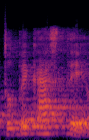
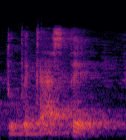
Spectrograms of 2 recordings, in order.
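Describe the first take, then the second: First: Said in the usual way. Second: Breathy whispered verdict, slow. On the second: Shown as a demonstration. Preacher repeats God's verdict to the sinner, whispered. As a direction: let it sink in with a hush.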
